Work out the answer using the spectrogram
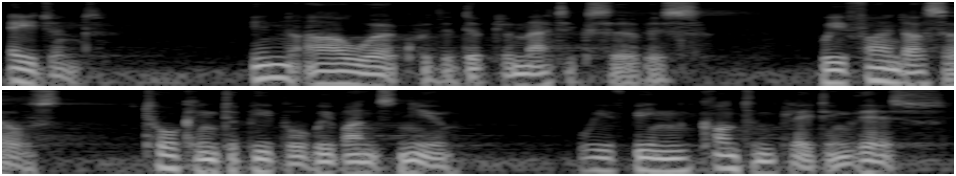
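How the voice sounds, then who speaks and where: An actor playing a gentle, earnest man joined to an insect hive mind, measured and formal in scripted game dialogue. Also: low-pitched, lively intonation. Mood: reflective. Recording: noisy game capture with long reverb.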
